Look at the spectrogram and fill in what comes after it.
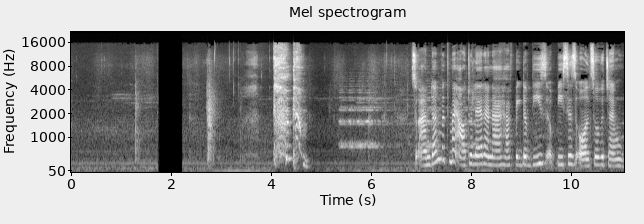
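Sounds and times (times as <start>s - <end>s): woman coughing: 4.0s - 4.8s.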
